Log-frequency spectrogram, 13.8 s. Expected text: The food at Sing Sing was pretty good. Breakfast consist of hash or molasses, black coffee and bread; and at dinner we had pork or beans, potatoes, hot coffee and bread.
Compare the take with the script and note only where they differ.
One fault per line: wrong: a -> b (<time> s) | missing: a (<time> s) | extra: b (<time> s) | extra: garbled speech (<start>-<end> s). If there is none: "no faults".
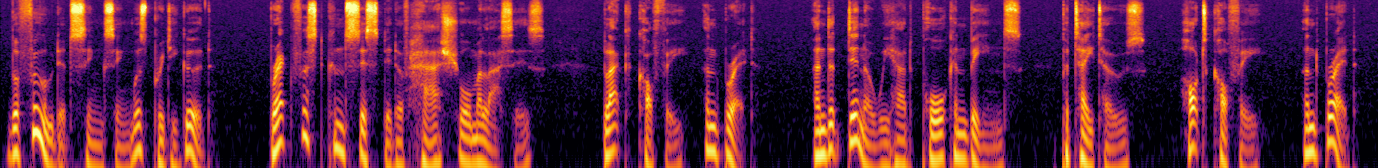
wrong: consist -> consisted (3.3 s)
wrong: or -> and (9.5 s)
